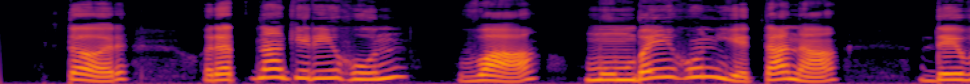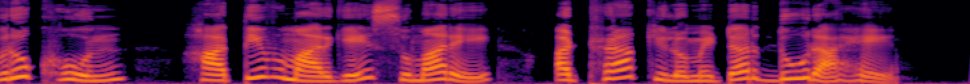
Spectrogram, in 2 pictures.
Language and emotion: Marathi, neutral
